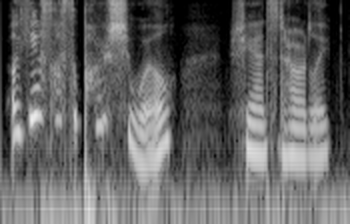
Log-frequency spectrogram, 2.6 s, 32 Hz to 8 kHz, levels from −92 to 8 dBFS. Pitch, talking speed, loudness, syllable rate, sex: 200 Hz, 205 wpm, -18 LUFS, 7.8 syllables/s, female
